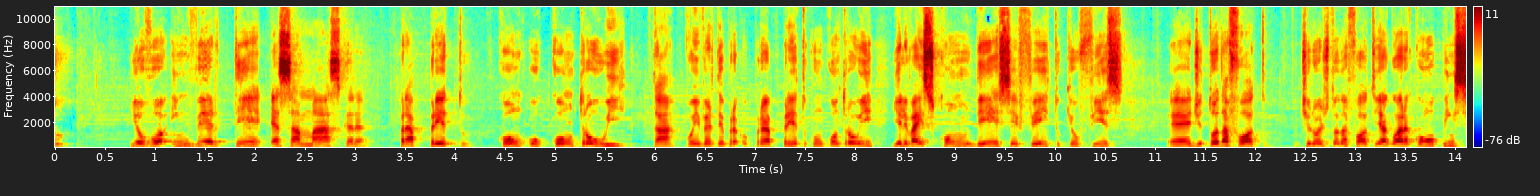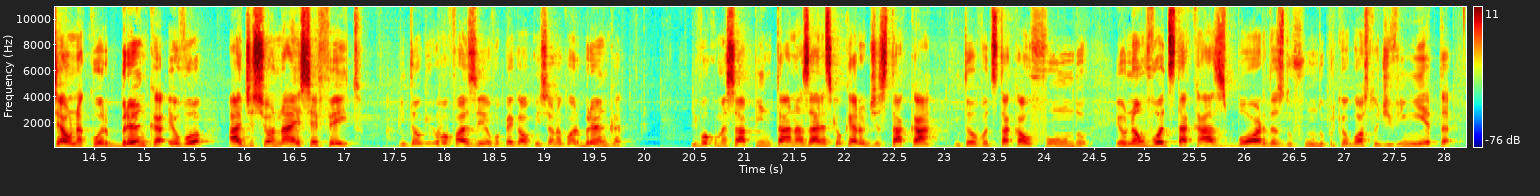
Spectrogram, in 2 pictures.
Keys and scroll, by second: 0.5 typing, 7.4 ctrl+i, 17.8 ctrl+z.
